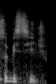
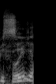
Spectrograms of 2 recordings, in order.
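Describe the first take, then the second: First: The middle consonant sounds like an S. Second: The middle consonant sounds like a Z. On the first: The speaker calls it right. "o som de S é, é dois S. É, não é som de Z" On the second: The speaker calls it wrong. "Eu falei subsídio, aí veio a galera... corrigir o erro de português"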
